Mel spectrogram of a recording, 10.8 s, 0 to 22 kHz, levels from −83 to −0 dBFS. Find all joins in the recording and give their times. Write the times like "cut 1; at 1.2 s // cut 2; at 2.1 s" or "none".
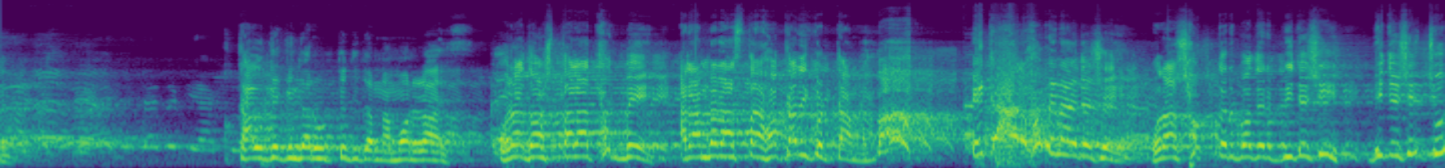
cut 1; at 3.6 s // cut 2; at 7.2 s // cut 3; at 8.5 s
